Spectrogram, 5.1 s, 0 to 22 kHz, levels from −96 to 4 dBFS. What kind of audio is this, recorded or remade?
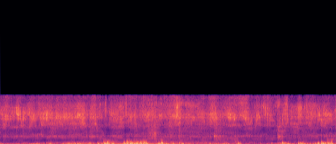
remade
